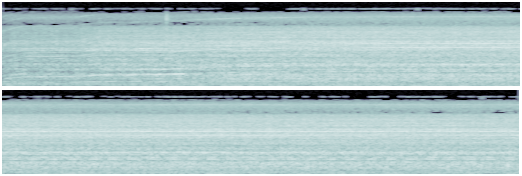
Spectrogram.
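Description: KitchenAid stand mixer whipping egg whites and sugar into meringue. Its motor whine rises in pitch and gets louder as it speeds up over the first couple of seconds, then runs steadily at high speed.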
